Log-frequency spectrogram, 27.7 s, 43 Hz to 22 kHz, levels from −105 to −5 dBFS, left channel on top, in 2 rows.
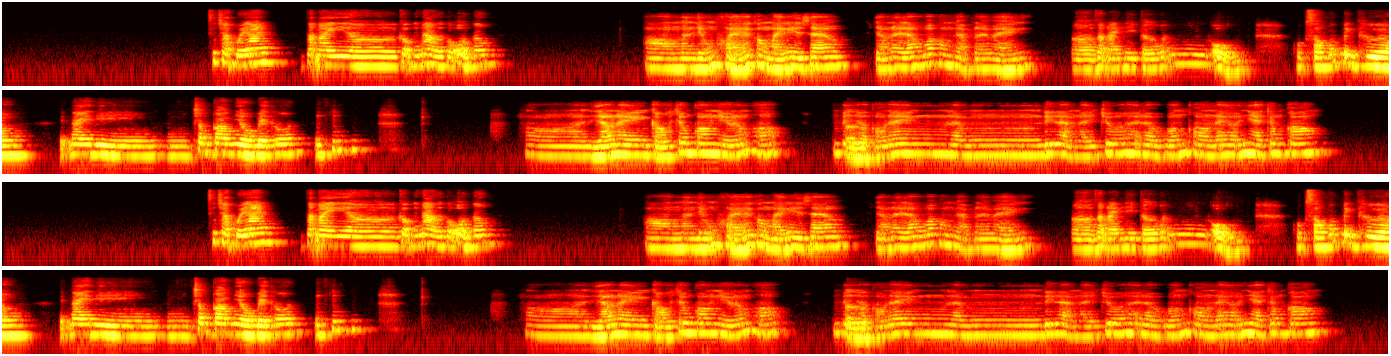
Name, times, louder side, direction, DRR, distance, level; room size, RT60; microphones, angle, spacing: voice 1, 2.1-2.8 3.0-4.9 10.7-14.1 14.4-17.8 22.3-22.6, left 1 dB, 20° right, 0.7 m, -26 dB
voice 2, 6.4-8.4 8.7-10.2 19.1-21.6 22.2-27.1, left 2 dB, 80° left, 1.1 m, -29 dB
3.2 x 2.5 x 4.0 m
head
